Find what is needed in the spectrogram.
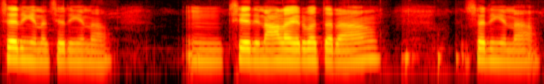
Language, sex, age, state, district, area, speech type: Tamil, female, 30-45, Tamil Nadu, Kallakurichi, urban, spontaneous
